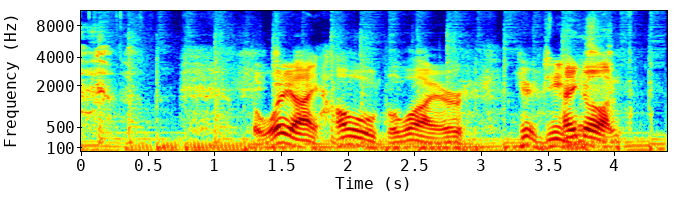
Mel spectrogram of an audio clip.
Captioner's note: laughs; in a deep voice; chuckles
